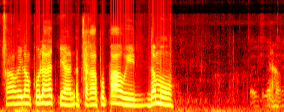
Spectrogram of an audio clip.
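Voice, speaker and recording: A man's voice: sits high, steady tone, slow pace, darkish tone, clean tone, no echo, lo-fi sound. A man vlogging outdoors at a camp build site, talking directly to his viewers in a casual, upbeat way. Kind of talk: casual vlog narration.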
